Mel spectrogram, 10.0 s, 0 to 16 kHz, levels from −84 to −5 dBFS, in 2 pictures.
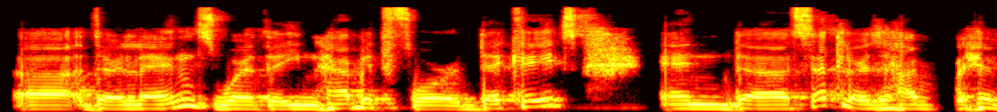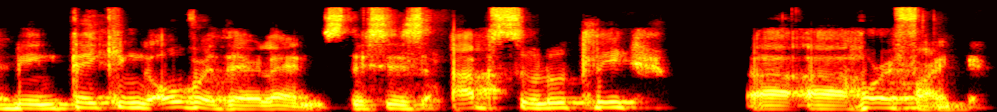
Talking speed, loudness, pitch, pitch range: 145 wpm, -16 LUFS, 130 Hz, 125-160 Hz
